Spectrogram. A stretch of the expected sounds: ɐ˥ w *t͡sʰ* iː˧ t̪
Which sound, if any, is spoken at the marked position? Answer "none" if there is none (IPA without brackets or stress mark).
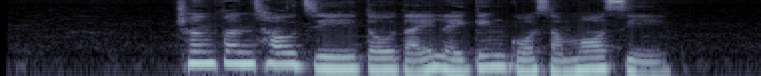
t͡s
